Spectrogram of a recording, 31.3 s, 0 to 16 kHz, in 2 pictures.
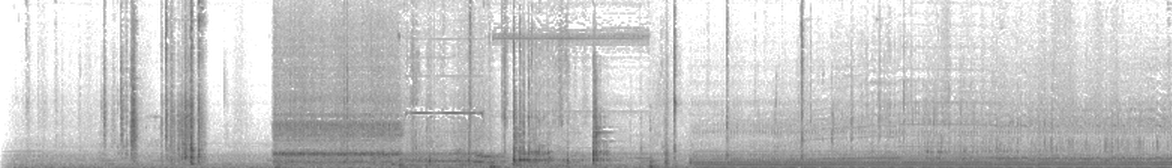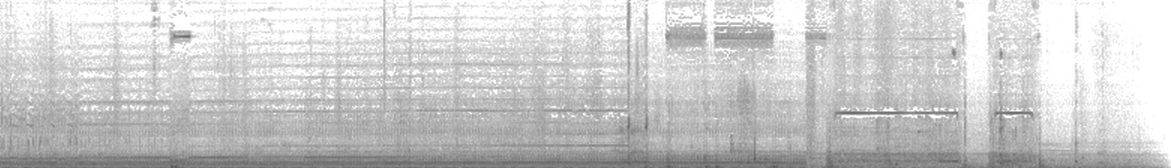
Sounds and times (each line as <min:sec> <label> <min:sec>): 0:03.6 Paid Coffee machine 0:29.6
0:22.9 hydraulics 0:29.6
